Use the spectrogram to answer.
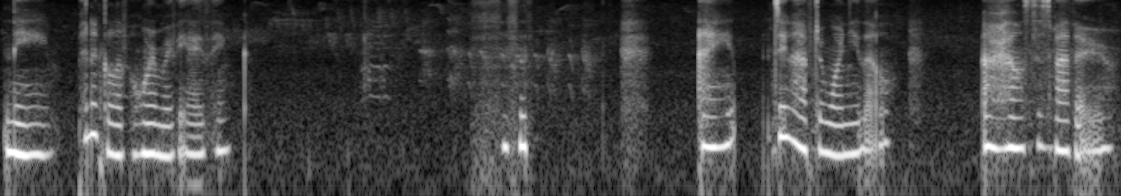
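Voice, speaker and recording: A woman acting a slow, whispery young vampire girl. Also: high voice, exaggerated voice. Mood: coy, amused. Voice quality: soft, breathy, often whispering. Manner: coy, hesitant, drawn-out phrasing with soft chuckles. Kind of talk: ASMR roleplay, intimate girlfriend-style monologue.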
